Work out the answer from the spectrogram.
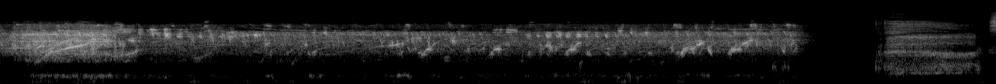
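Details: A loud evening chorus of many Great-tailed Grackles gathering to roost at sunset in suburban Phoenix, Arizona: a dense, continuous mass of squeaky whistles, rising chips and harsh notes, briefly cutting out near the end.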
